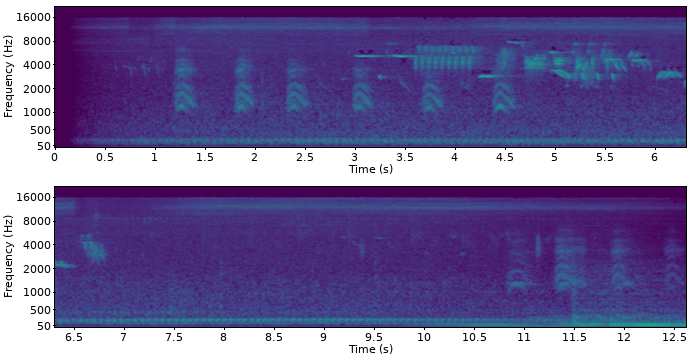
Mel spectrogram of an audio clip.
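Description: Birds calling outdoors: a run of repeated falling calls about two a second, then a burst of quicker, higher chirps, over a steady low hum. Near the end a low rumble swells in.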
